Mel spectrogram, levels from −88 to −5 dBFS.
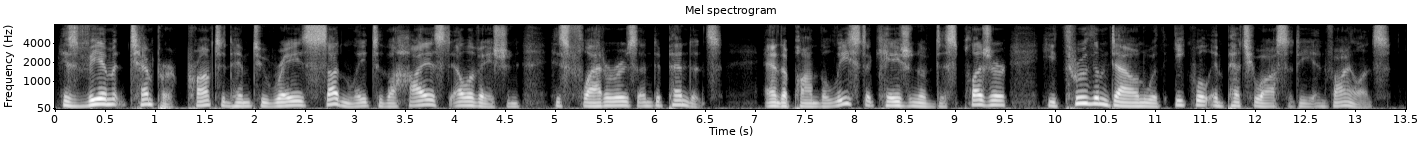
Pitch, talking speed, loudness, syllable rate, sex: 130 Hz, 140 wpm, -20 LUFS, 4.9 syllables/s, male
